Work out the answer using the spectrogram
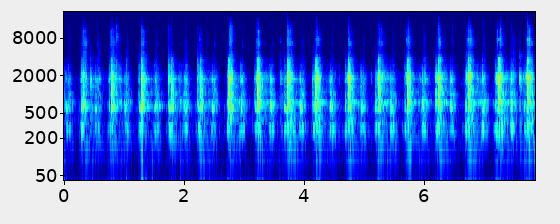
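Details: Vevor 20-ton hydraulic workshop press, pedal pump, after greasing ram and controls, pressing to about 15 tonnes: even strokes about two per second, soft hydraulic swish, no linkage clack; healthy.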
